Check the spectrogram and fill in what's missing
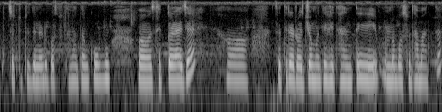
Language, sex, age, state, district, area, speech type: Odia, female, 18-30, Odisha, Rayagada, rural, spontaneous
